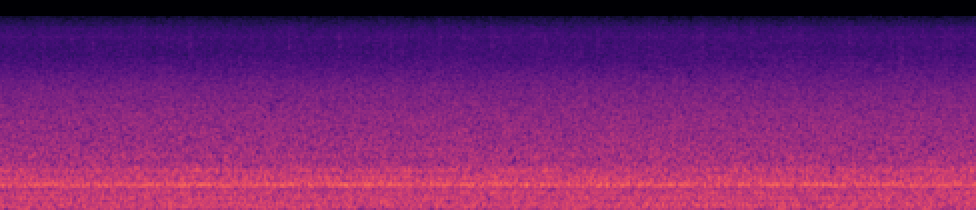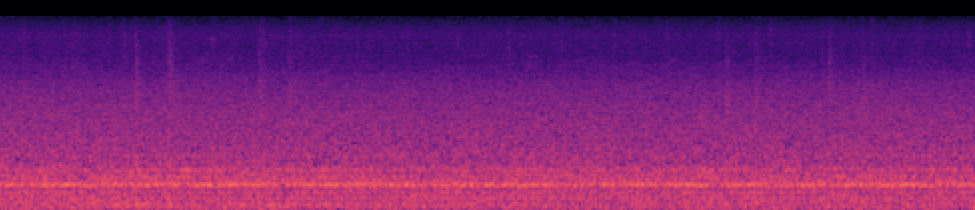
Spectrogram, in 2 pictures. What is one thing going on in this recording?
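An electric locomotive hums steadily as it passes at speed.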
